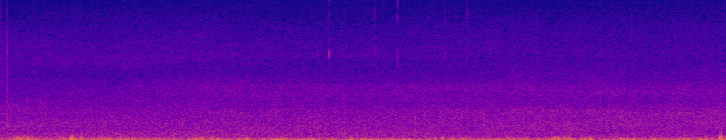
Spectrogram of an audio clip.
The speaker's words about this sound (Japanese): 今ねシドニーのボンダイビーチっていうところにいますビーチの波の音聞こえますでしょうかね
